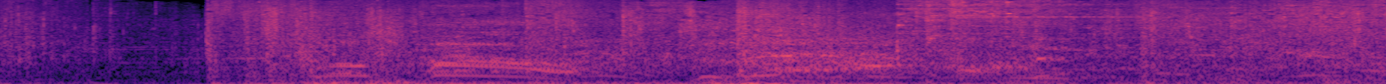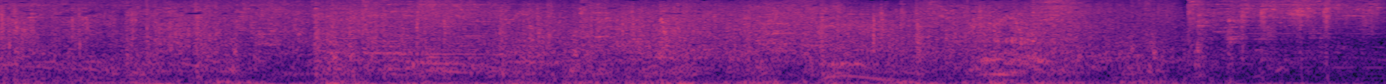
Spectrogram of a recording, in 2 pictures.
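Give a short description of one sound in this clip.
Monsters roar and screech.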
